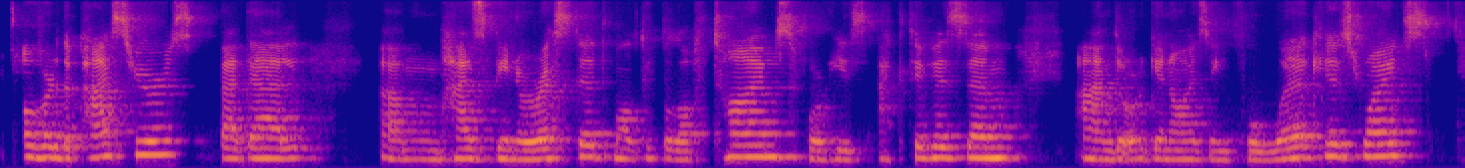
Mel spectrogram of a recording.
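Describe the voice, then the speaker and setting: A woman's somewhat breathy, medium-pitched voice with a Kurdish accent, fairly even intonation and a fairly slow pace. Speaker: human rights worker. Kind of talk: webinar presentation. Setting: video call.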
